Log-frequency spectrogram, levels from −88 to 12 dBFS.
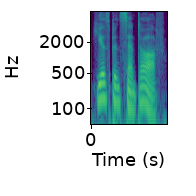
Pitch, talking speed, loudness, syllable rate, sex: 135 Hz, 260 wpm, -19 LUFS, 4.8 syllables/s, female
